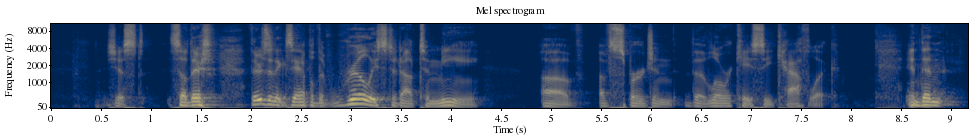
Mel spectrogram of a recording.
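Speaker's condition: No condition

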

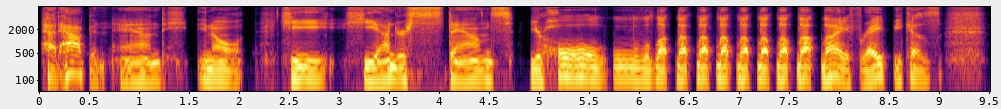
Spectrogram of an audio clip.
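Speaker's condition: Stutter; long-standing, long tried to hide it; stuttering evident during recording; sound and word repetitions, repeated fillers uh, hesitations and restarts; repeated sounds, repeated words

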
